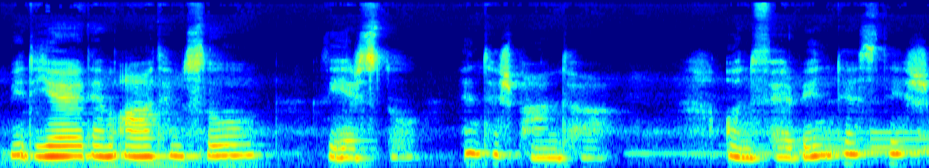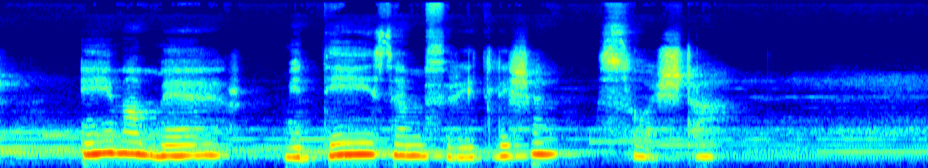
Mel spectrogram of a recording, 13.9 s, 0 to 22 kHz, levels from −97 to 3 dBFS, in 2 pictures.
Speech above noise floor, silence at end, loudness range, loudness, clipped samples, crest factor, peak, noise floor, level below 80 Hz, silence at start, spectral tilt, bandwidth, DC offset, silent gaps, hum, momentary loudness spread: 31 dB; 0.4 s; 10 LU; -28 LUFS; under 0.1%; 18 dB; -12 dBFS; -59 dBFS; -68 dBFS; 0.05 s; -4.5 dB/octave; over 20 kHz; under 0.1%; none; none; 19 LU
